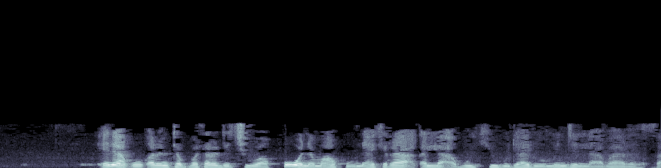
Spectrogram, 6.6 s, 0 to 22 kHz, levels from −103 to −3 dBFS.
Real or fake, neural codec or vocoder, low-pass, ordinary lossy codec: real; none; 7.2 kHz; MP3, 24 kbps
